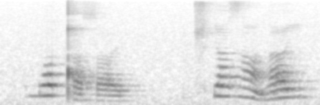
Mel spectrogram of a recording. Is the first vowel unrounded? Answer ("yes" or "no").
no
